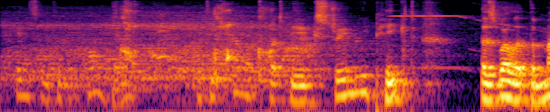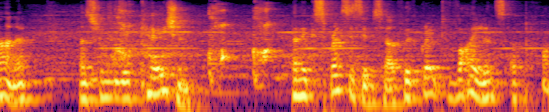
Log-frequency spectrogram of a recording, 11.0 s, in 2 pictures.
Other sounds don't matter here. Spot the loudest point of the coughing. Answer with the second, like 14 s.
8 s.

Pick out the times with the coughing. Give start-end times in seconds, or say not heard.
1.1-2.8, 6.5-8.3.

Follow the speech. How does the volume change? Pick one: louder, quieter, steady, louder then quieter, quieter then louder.
louder.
